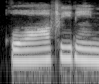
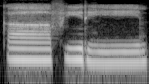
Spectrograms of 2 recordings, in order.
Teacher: یا ایہا الذین آمنوا ان تطیعوا فریقا من الذین اوتوا الکتاب یردوکم بعد ایمانکم کافرین۔ اب یہاں پہ کاف ڈنڈے والی ہے اس لیے اسے باریک پڑھیں گے، قافرین نہیں پڑھیں گے، کافرین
